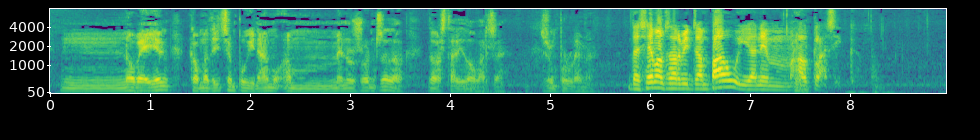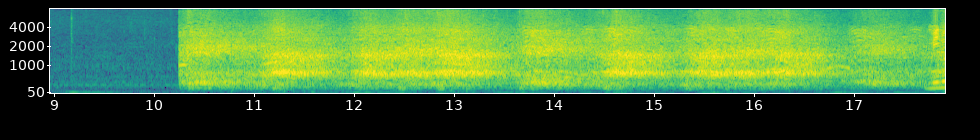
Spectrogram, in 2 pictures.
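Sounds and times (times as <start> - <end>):
speech: 0.1 - 8.2
massive stadium crowd chanting for independence: 10.2 - 17.8.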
